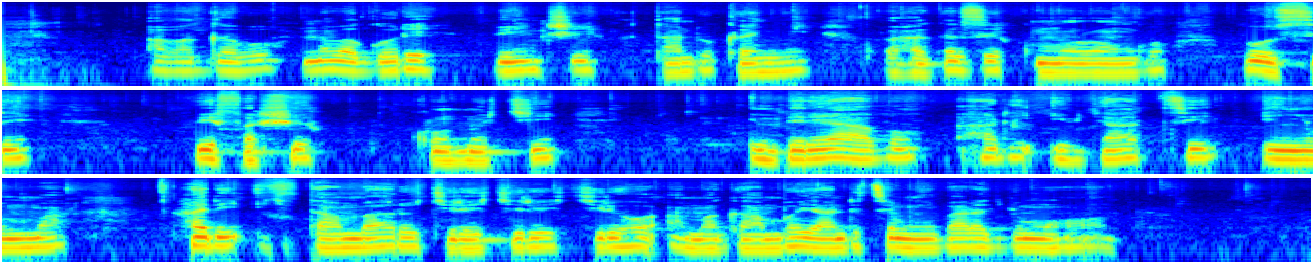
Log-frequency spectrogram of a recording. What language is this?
Kinyarwanda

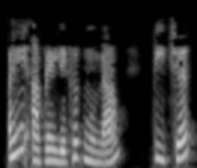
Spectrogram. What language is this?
Gujarati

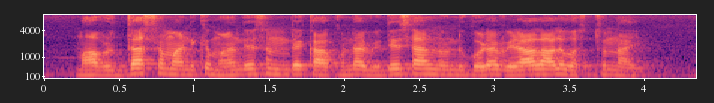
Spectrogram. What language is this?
Telugu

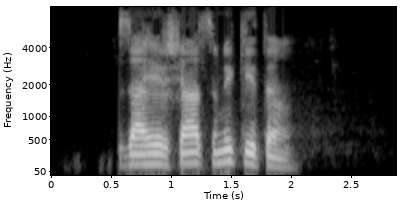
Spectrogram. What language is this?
Yidgha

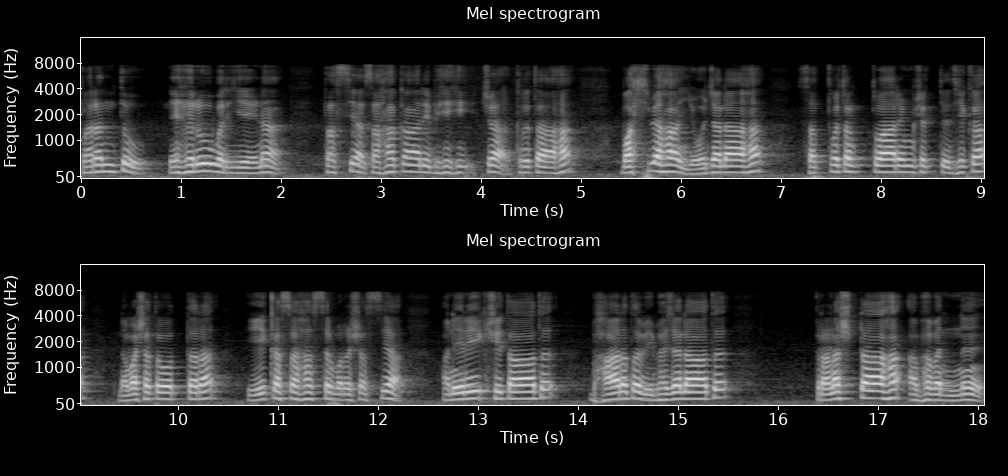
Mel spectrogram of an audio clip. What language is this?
Sanskrit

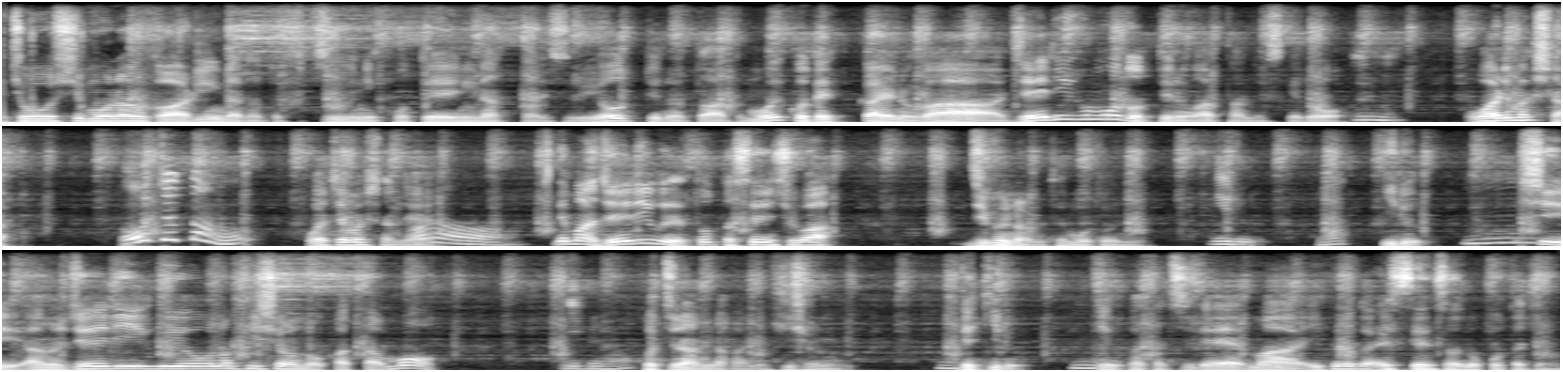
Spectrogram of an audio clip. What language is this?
Japanese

